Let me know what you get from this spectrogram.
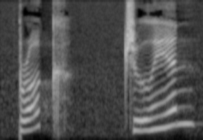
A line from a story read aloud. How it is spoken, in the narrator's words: said both their names slowly and with the sort of smile that gave Brooke chills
